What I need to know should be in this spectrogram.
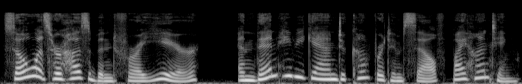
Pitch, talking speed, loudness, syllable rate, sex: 230 Hz, 185 wpm, -17 LUFS, 4.5 syllables/s, female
